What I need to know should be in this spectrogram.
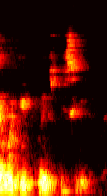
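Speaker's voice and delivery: very hushed, quiet, peaceful voice. Advising how to handle an angry person, demonstrating the line: very peaceful voice. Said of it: "in a very peaceful voice".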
